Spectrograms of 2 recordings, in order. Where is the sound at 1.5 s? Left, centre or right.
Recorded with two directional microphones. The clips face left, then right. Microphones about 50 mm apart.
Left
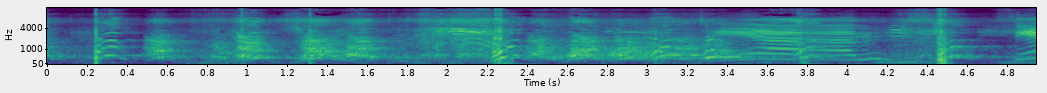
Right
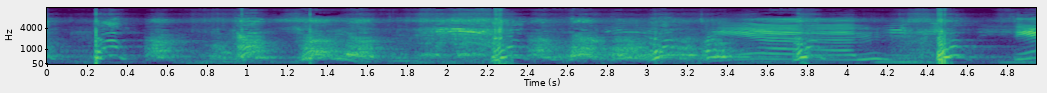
Left.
